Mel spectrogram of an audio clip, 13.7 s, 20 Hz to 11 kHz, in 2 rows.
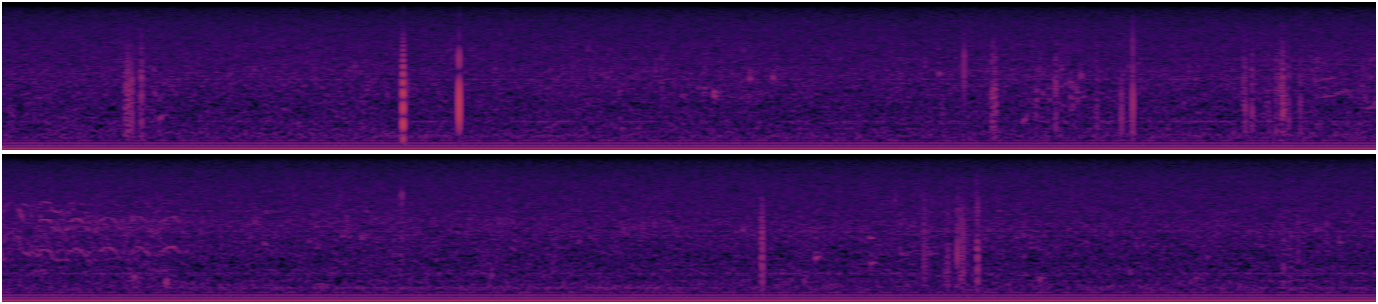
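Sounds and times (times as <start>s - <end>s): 
steady low hum: 0.0s - 13.7s
orca wavering warbling tonal call underwater: 6.5s - 8.8s.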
